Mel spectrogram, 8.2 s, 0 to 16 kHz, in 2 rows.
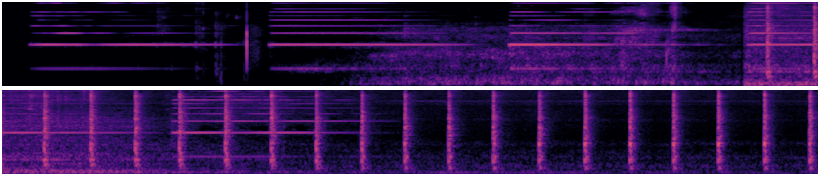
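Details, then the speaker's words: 2013 Dodge Journey AWD Crew Pentastar V6, on starting engine or HVAC: sharp, steady clicking about three times a second behind the dash near blower motor and cabin filter, from a failing blend door actuator needing replacement. "Yeah, that noise. That's your blend door actuator screwing up."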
